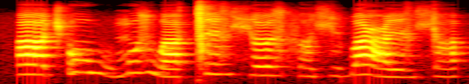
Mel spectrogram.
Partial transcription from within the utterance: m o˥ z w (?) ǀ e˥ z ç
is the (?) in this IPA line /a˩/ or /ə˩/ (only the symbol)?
a˩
